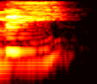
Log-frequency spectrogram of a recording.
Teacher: Que se está dando al contrario de vocal cerrada, vocal abierta más vocal cerrada tildada, también tenemos que separar porque al momento de articular la palabra, ambas vocales van a tener la misma intensidad articulatoria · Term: hiato acentual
